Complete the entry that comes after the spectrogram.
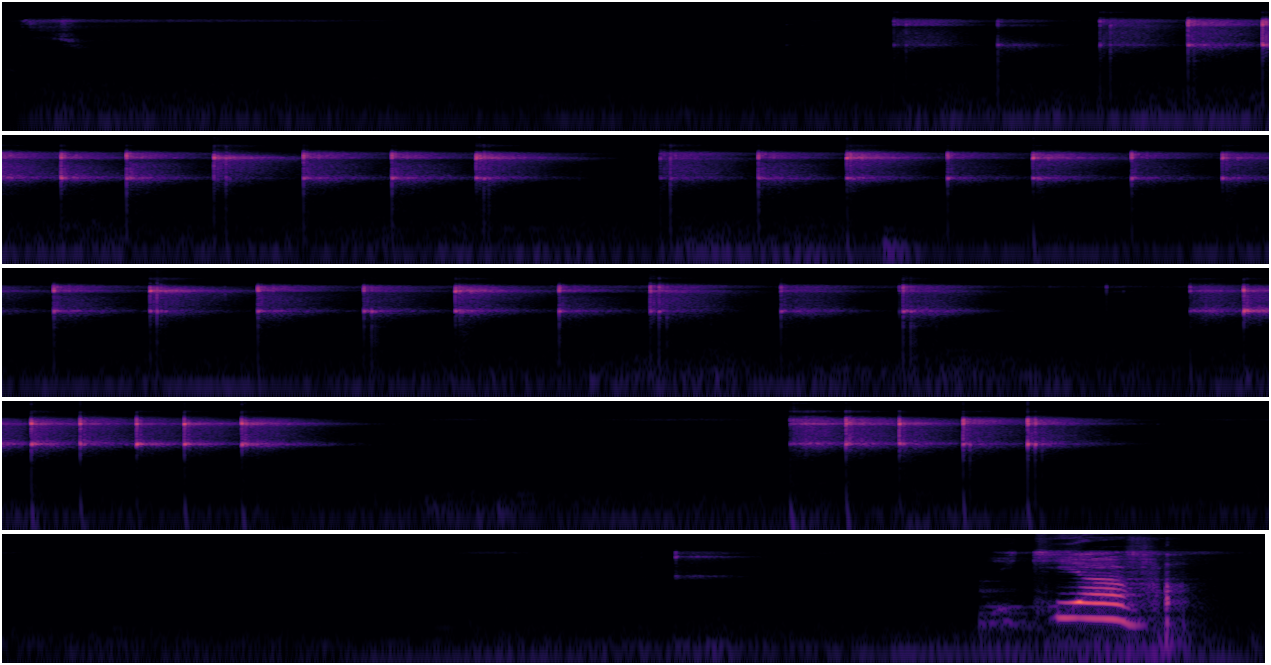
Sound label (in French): Vocal claves; vie de l'ecole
